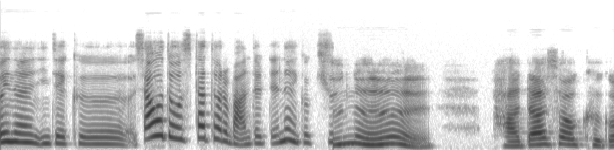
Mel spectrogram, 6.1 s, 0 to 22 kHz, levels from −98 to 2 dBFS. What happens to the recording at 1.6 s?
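Nothing goes wrong at 1.6 s: the speech carries on intact through that moment, with no dropout, click or other disturbance.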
